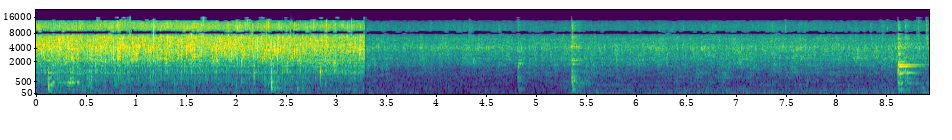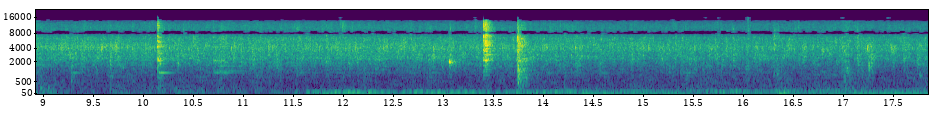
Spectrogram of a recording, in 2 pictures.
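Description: Food frying in a pan, a loud sizzle that drops off abruptly about three seconds in to a quieter sizzle, with a few sharp clicks and knocks of utensils.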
